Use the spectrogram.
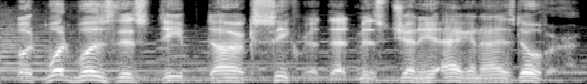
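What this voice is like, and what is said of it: Dramatic detective narrator voice. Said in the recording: “Do your detective voice!”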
